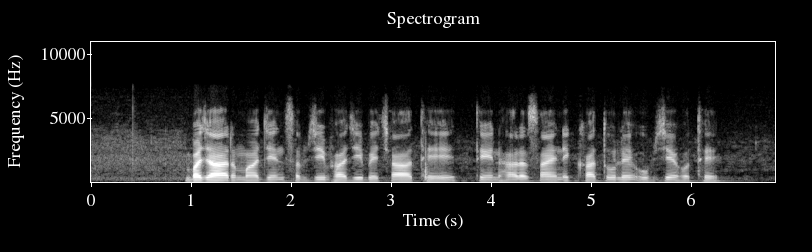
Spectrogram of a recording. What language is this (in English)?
Chhattisgarhi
